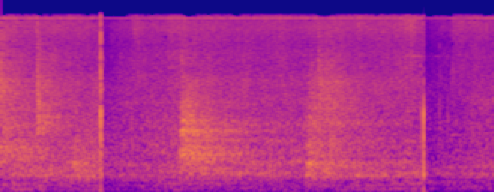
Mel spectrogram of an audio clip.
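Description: Indistinct background hubbub in a large, echoing church interior, broken by two sharp clicks, one about a second in and one near the end. After each click the sound level drops abruptly.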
